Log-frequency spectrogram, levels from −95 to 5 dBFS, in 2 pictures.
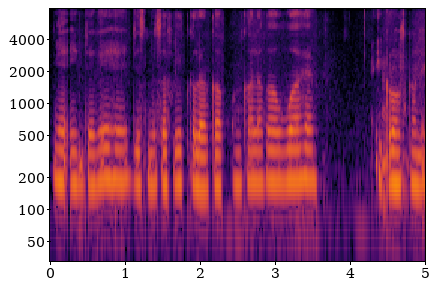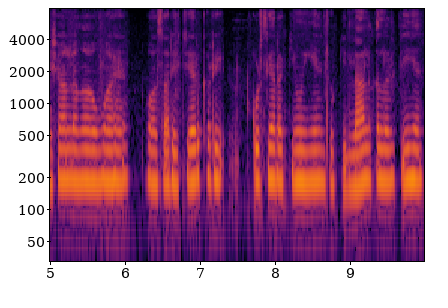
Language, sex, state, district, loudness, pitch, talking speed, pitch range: Hindi, female, Jharkhand, Sahebganj, -32 LUFS, 185 Hz, 190 wpm, 175-185 Hz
